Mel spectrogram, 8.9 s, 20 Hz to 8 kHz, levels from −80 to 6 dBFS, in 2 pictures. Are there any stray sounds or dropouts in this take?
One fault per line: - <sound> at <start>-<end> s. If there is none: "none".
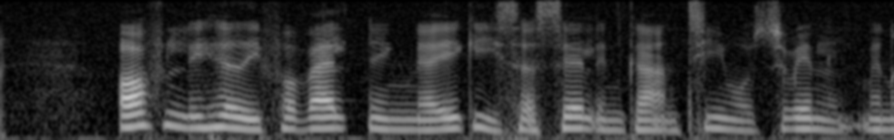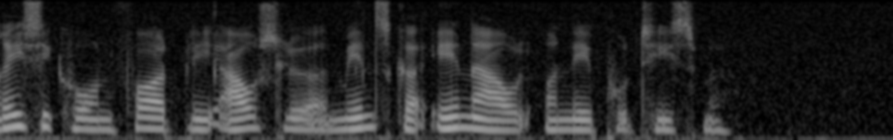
none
